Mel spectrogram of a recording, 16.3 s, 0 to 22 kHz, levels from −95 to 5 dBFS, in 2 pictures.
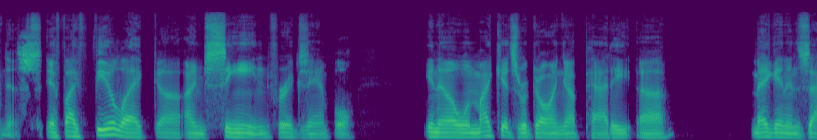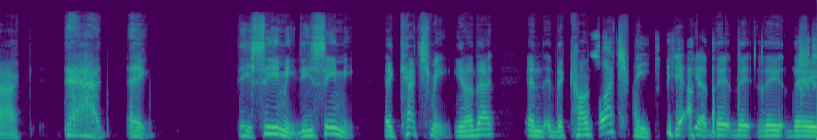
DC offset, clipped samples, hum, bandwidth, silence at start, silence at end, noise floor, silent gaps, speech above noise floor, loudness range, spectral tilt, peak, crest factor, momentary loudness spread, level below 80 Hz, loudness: under 0.1%; under 0.1%; none; 15.5 kHz; 0 s; 0 s; under -90 dBFS; none; over 62 dB; 3 LU; -4 dB/octave; -14 dBFS; 14 dB; 9 LU; -76 dBFS; -29 LUFS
